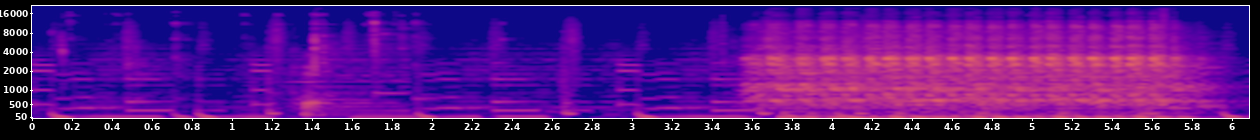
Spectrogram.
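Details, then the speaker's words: Honda CB550 barn find, 6,738 original miles, sat for decades, cranked on the starter with the ignition switch off (no spark): fast, even churning beat of about three pulses a second. Strong, healthy crank with good compression. "That sounds really good, actually."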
